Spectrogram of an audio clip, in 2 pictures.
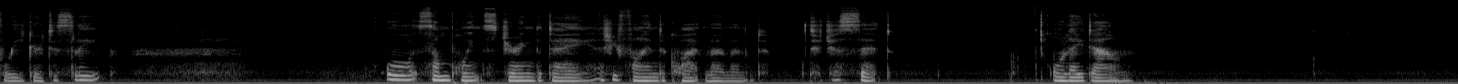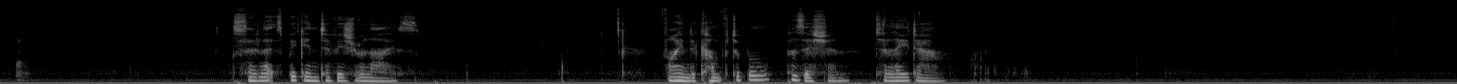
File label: GUIDED MEDITATION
